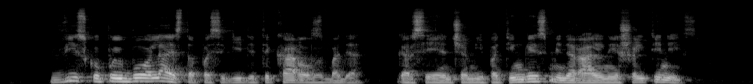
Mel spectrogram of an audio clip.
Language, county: Lithuanian, Kaunas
